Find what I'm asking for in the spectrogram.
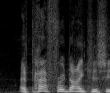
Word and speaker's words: Epaphroditus: We've got Timothy and Epaphroditus. Emma said, how do I pronounce that word? How do you do his name? Well, there are... Epaphroditus is right, Emma. It's right.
